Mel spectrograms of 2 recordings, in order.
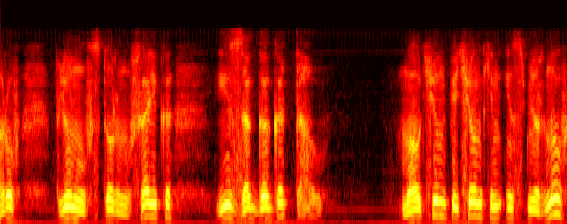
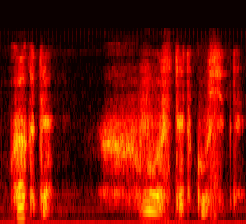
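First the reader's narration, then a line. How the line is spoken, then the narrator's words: Stammering question. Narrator (Russian): спросил, заикаясь, молчун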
